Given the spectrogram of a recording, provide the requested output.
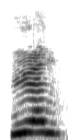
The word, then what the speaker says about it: Yuanwu: You mew first. Yuanwu. Both of the syllables need to mew first before you pronounce his name.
